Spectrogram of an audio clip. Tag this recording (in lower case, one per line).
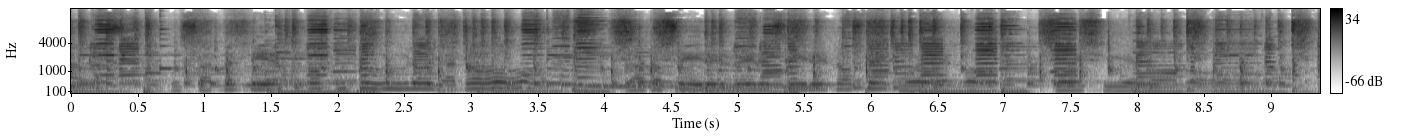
soundtrack music
music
